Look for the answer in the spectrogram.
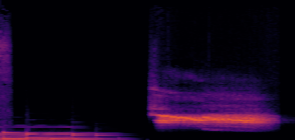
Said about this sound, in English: Let us imagine and pretend it is an eagle flying by. It looks so powerful, just like us humans.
